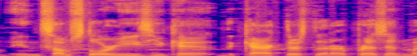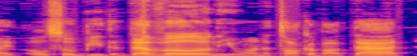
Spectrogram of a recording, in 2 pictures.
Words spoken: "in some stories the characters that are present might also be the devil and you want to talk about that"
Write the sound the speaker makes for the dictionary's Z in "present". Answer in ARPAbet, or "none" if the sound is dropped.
Z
